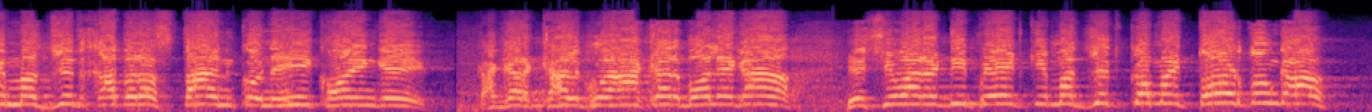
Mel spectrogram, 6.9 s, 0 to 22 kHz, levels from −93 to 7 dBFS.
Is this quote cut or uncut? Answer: cut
